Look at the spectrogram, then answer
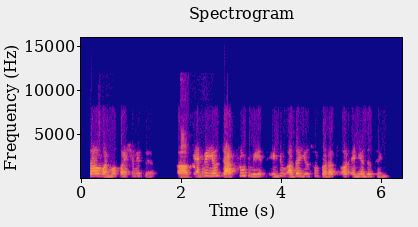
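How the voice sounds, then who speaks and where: Her pitch is high and her intonation fairly even as the woman talks at a moderate pace. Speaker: webinar moderator. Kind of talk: formal speaker introductions. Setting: video call. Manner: formal. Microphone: video call.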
